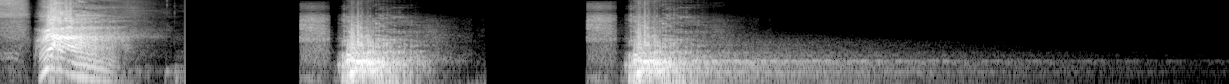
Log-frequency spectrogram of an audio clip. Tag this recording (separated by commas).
Animal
